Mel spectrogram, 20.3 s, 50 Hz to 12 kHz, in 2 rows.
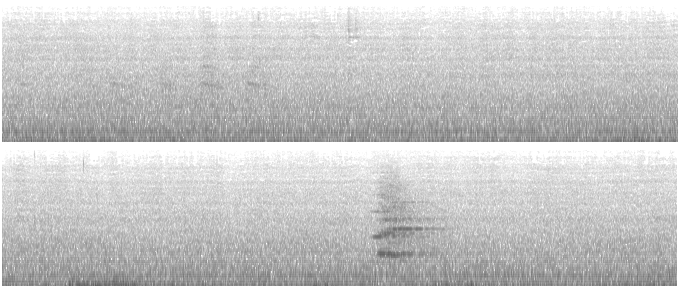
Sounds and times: train arriving 0:15.6 - 0:17.1

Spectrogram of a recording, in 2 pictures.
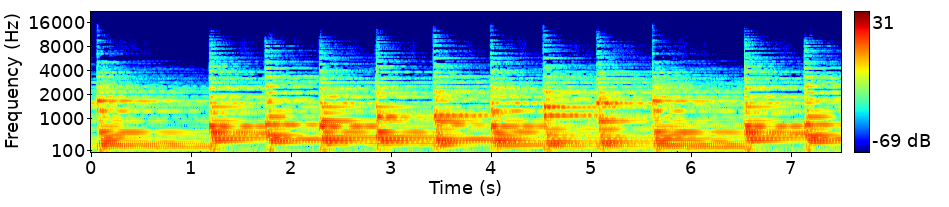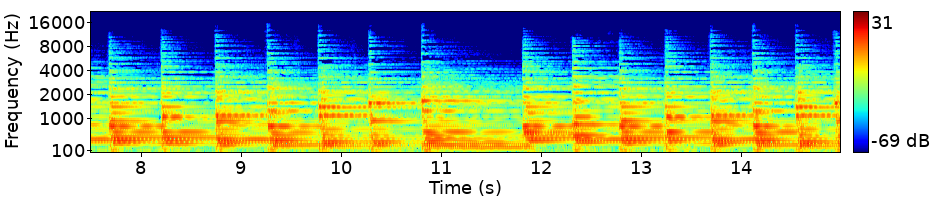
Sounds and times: Piano 0:00.0 - 0:14.9

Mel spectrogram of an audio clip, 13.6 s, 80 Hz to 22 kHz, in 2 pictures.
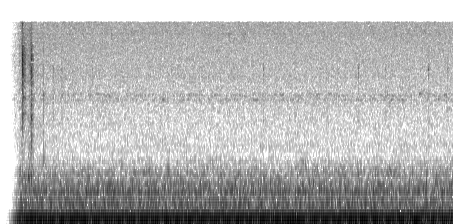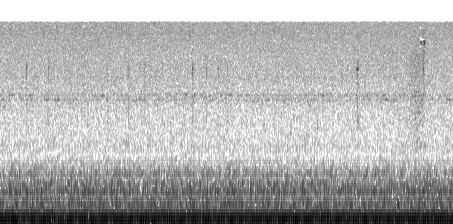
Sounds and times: space drone fragment 0:00.4 - 0:13.6

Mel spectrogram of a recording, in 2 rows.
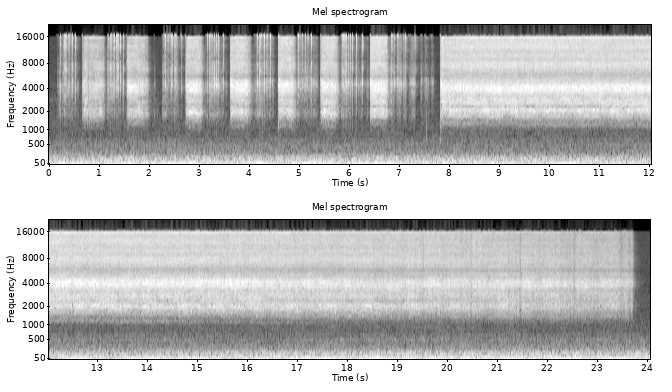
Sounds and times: cooling fans 0:00.0 - 0:24.0

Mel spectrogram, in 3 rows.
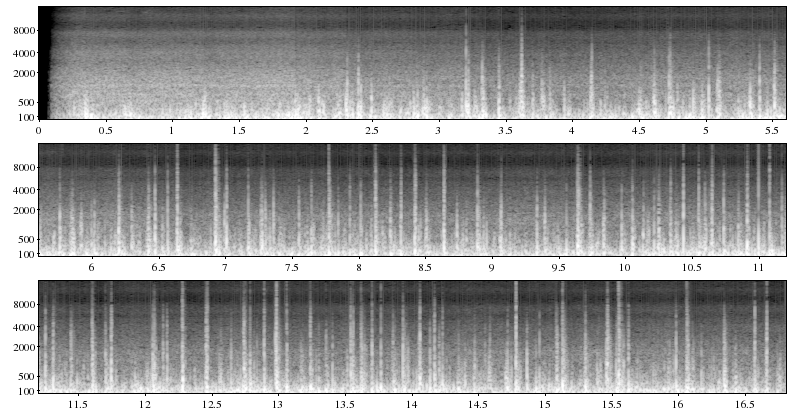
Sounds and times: wind 0:00.0 - 0:16.8

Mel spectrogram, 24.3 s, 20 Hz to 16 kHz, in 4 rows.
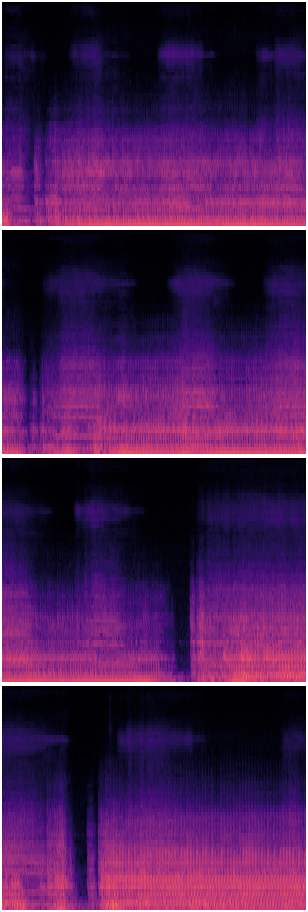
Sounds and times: Concrete drilling 0:00.0 - 0:24.3

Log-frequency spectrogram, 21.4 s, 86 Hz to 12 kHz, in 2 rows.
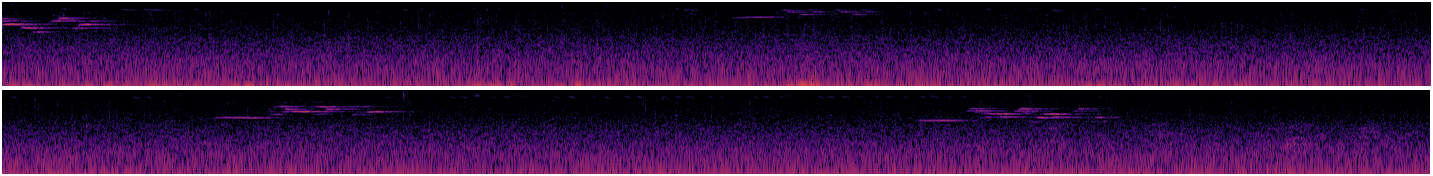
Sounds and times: bird song 0:00.0 - 0:01.6
light rain 0:00.0 - 0:21.4
wind 0:00.0 - 0:21.4
bird song 0:05.0 - 0:08.7
bird song 0:11.7 - 0:19.6

